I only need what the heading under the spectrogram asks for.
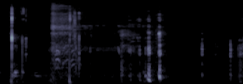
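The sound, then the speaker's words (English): A person mimics a tiny splash with a few quick, wet mouth sounds, soft, in short bursts separated by brief pauses. “It's the tiniest little splash.”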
